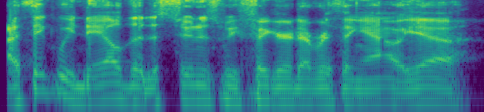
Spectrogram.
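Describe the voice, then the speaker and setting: A man's voice: sits low, fairly even intonation, racing, pushed and bright, no room sound, studio quality. A man chatting casually as a member of a radio show crew. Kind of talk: casual chat.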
